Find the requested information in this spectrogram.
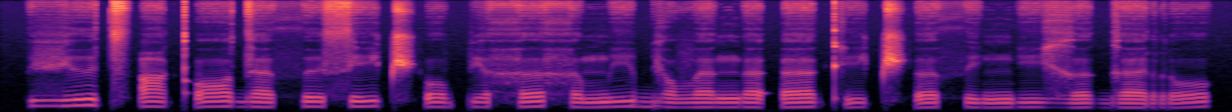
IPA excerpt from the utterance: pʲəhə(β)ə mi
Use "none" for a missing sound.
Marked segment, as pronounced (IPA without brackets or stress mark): h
